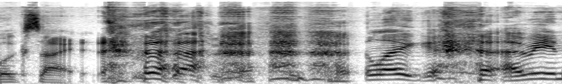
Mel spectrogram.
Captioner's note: laughing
